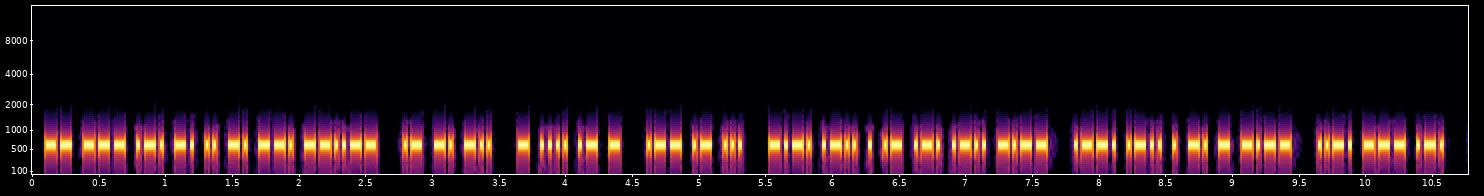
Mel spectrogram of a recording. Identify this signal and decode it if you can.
Morse code, heard as a keyed tone, about 42 wpm, 600 Hz. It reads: MORNING, AND THAT WAS CLEARLY PLENTY FOR
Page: Romanen Never af Ken Follet på engelsk.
